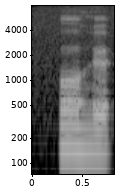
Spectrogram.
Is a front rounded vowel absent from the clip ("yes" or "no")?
no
